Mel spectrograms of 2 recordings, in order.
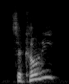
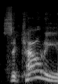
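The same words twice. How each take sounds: First: "Zacconi" with a long o, za-CO-nee, rising; alternative pronunciation. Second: "Zacconi" with an "ow" middle, za-COW-nee; tentative pronunciation. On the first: Host trying another version of the name, questioning pronunciation. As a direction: softly ask "Zacconi" with CO as the middle syllable. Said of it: "Not sure how you pronounce his name". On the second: Host guessing at a player's name, tentative pronunciation. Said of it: "is that how you say it?". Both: Real, not acted.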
